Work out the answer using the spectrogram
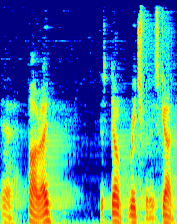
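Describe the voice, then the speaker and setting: An actor playing a hard-boiled private eye, who narrates and trades dry cracks in a vintage radio drama. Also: male voice, lowish voice, slow pace, noisy background. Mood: wry. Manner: dry, wisecracking. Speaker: narrator and lead. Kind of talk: 1940s radio acting.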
